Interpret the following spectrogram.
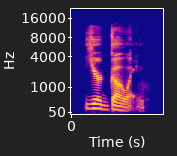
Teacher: with a falling tone that's a statement. Same words, totally different meaning.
